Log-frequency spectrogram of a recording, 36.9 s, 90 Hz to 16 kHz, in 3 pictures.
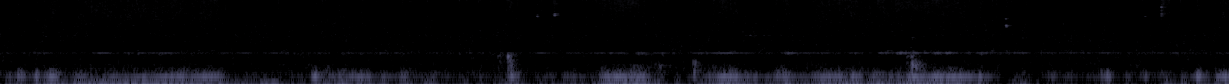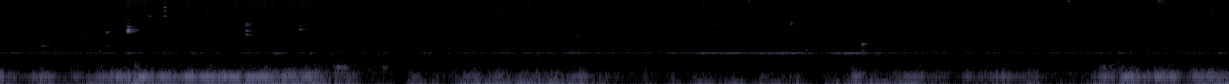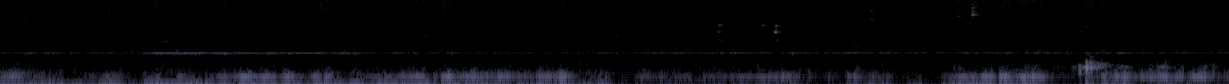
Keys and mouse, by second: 5.6-7.5 right drag, 10.7 Tab, 11.3 Tab, 11.5-13.1 right drag, 12.2 Tab, 12.9 a, 13.1 a, 13.6 a, 19.3-20.4 drag, 20.4 Tab, 20.8 click, 20.9 a, 22.9-25.8 drag, 32.6-35.0 middle drag, 32.6 a, 33.3 ctrl+s, 35.0-36.1 right drag.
